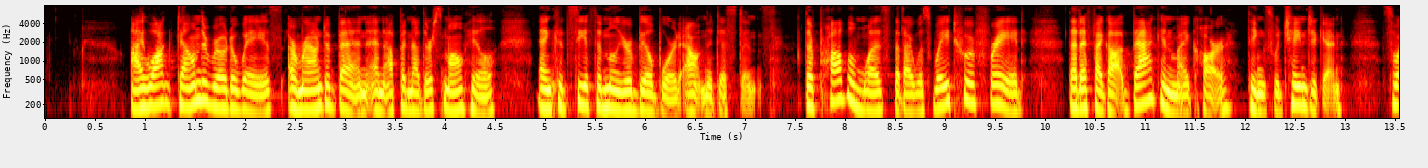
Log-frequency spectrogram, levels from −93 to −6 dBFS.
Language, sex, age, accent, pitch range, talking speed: English, female, 40-59, American, 155-195 Hz, 210 wpm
